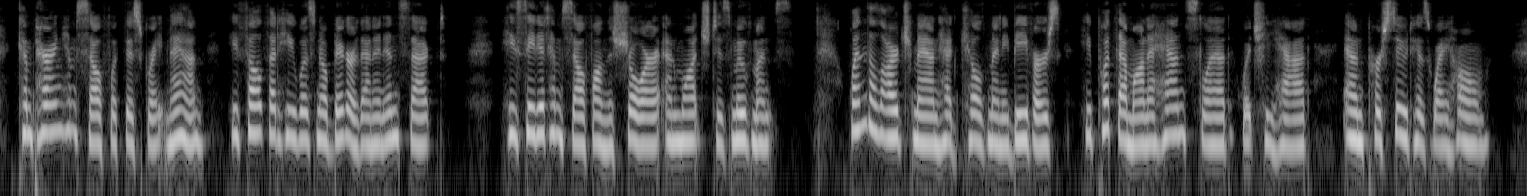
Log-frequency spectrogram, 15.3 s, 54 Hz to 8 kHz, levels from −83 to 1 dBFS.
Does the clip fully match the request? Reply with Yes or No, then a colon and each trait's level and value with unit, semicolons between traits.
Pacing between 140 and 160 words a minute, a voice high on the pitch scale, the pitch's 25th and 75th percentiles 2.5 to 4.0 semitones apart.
No: average, 195 wpm; high, 220 Hz; average, 3.1 semitones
